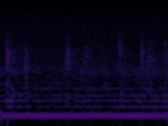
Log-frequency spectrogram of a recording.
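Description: Chalk faintly tapping and scratching on a blackboard as words are written: a few short, irregular ticks over a steady low hum.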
